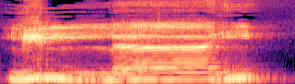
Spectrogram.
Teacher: लाम ऑफ अल्लाह से पहले लाम के नीचे जेर है, तो हमने इस लाम ऑफ अल्लाह को बारीक पढ़ना है, यानी अपनी आवाज को बारीक रखना है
